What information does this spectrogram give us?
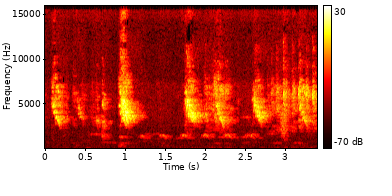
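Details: Chirping village birds: busy overlapping twitters and sharp high notes in quick bursts, with a softer repeated mid-pitched note underneath.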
